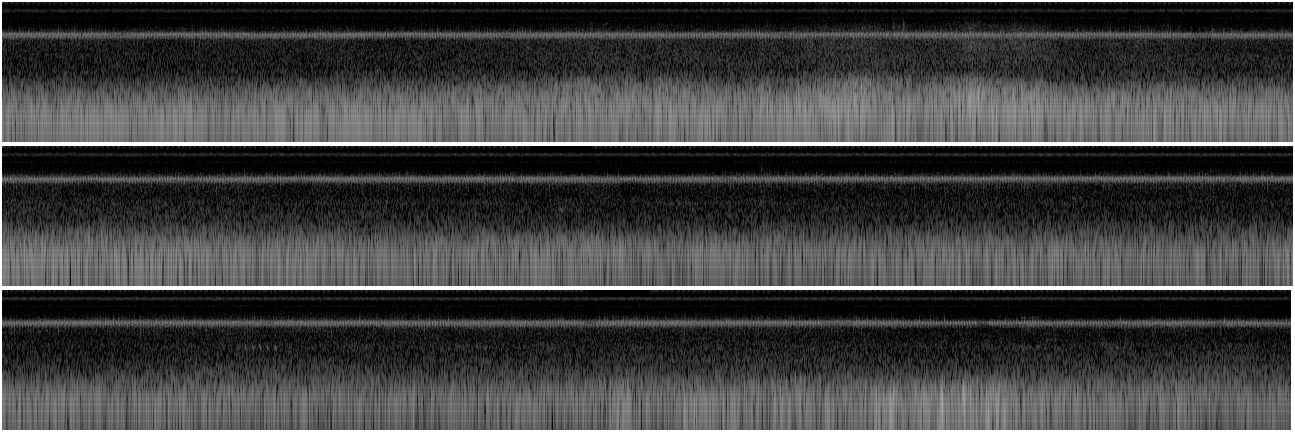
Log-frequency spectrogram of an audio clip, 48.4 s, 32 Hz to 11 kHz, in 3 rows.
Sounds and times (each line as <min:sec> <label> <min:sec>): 0:00.0 insects 0:48.3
